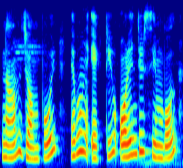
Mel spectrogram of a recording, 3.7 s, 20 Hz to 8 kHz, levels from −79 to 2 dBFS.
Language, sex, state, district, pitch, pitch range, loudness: Bengali, female, Tripura, West Tripura, 240 Hz, 215-310 Hz, -18 LUFS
